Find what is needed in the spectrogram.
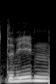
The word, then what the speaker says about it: Dunedin: City of Dunedin. Hey, I pronounced it right tonight. – You did. You nailed it. – I'm not drunk. Dunedin High School Scottish Highlanders Pipe Band.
